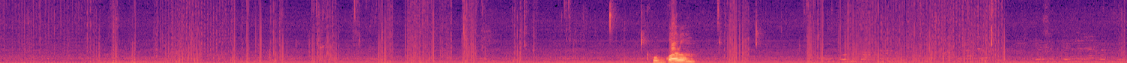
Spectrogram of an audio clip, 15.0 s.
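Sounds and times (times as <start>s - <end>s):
steady low hum: 0.0s - 15.0s
moist chewing mouth noises: 3.4s - 8.7s, 9.5s - 11.0s.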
